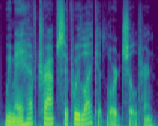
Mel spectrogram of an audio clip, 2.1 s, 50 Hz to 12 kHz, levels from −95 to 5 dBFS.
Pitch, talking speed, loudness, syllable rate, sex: 110 Hz, 285 wpm, -17 LUFS, 5.5 syllables/s, male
